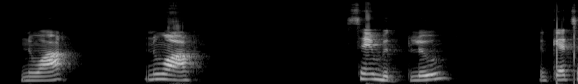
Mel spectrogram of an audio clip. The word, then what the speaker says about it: noir: Noir it remains the same in pronunciation. Noir.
